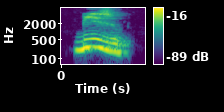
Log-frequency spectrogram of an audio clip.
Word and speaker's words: bisou: Et les mots maison, chaise, bisou. Dans tous ces mots, le S se prononce Z car il se trouve entre 2 voyelles.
